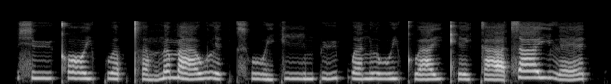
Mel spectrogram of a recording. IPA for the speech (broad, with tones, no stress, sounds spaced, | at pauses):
s yː˨ kʰ ɔː˨ j kʷ ɐ˨ p̚ t̪ʰ ɐ˨˩ m n̪ ɐ˥ m aː˨˥ w l ɪ˨˥ k̚ t͡sʰ uː˨˩ j k iː˨ m p yː˨˥ p̚ w ɐ˨˧ n l uː˨˧ j kʷʰ aː˨˧ j kʰ e˨ j k aː˨˩ t͡s aː˥ j l ɛː˨˥ k̚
